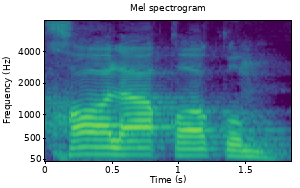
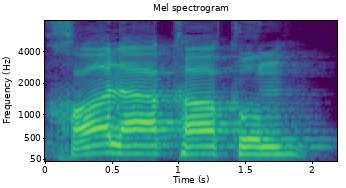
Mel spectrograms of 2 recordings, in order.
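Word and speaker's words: خلقكم: Jangan sampai kalian membacanya seperti ini. Khalaqakum, kakum itu seolah-olah terdengar qafnya itu kaf dan dua-duanya kaf. Padahal di kalimat atau di kata khalaqakum itu qaf dan kaf.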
